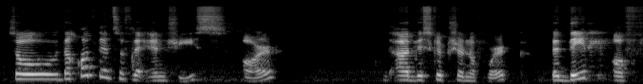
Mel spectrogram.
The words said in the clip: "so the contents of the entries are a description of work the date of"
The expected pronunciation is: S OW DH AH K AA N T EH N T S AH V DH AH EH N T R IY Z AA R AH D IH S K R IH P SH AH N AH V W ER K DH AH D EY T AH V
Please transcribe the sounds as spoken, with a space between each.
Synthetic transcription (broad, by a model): S OW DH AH K AA N T EH N T S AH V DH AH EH N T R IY S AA R AH D IH S K R IH P SH AH N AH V W ER K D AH D EY T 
